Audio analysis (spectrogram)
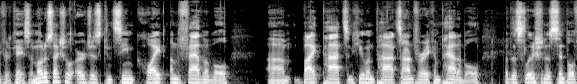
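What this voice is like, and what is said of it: Attempted Boston accent. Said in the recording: “Motosexual Poetry with a Boston Accent ... you're the one who insisted on accents ... Boston's not one of my go-tos ... Went straight back to Australia”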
